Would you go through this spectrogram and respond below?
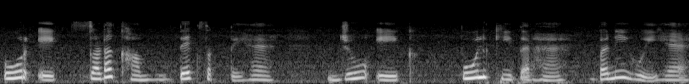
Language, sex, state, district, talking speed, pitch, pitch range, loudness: Hindi, female, Himachal Pradesh, Shimla, 130 wpm, 215 Hz, 195-275 Hz, -16 LUFS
